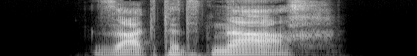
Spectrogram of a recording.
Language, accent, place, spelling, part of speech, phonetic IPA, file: German, Germany, Berlin, sagtet nach, verb, [ˌzaːktət ˈnaːx], De-sagtet nach.ogg
- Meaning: inflection of nachsagen: 1. second-person plural preterite 2. second-person plural subjunctive II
